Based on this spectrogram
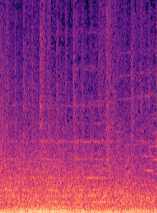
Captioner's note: explosion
